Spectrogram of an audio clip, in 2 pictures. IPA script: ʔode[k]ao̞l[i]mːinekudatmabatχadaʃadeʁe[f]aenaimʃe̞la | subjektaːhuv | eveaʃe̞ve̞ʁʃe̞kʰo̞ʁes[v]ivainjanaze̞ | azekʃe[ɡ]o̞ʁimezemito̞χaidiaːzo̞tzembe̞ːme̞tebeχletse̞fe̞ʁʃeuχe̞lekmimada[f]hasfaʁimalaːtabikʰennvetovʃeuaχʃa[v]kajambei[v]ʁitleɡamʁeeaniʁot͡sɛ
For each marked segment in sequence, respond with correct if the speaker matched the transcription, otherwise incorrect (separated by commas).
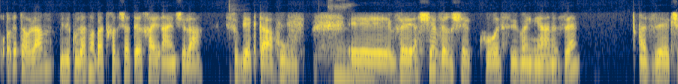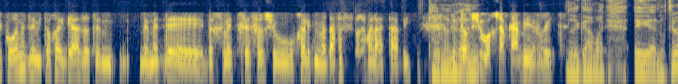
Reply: incorrect, incorrect, incorrect, correct, incorrect, correct, correct, correct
